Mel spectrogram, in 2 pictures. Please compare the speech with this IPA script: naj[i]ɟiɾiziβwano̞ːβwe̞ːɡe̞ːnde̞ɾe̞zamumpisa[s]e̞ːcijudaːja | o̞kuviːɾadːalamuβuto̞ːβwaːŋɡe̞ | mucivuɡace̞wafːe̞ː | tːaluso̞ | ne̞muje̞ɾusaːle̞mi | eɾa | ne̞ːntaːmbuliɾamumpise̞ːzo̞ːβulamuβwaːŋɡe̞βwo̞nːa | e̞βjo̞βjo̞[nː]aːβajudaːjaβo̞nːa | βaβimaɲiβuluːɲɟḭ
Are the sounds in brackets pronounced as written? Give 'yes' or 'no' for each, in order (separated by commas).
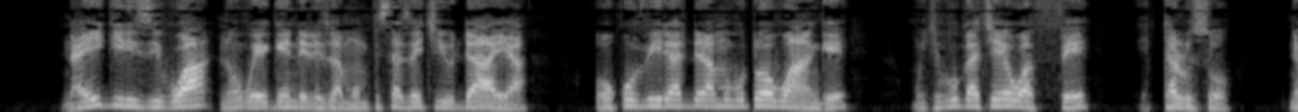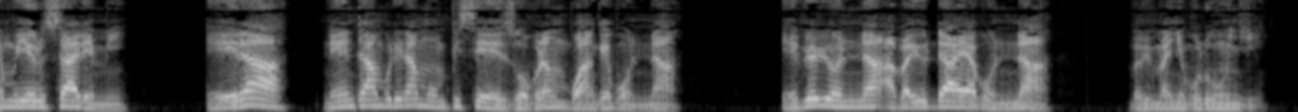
yes, no, yes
